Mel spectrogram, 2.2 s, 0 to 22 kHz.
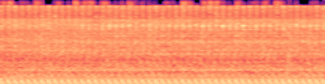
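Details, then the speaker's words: Generator engine on gas (LPG) after its head was machined for gas, under about 2 kW load with the gas valve fully open: loud, lumpy thudding with uneven pulses, shaking and refusing to run well on gas. Misfire. "Ні ну нема результата бачите його тіліпає не хоче на газу"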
